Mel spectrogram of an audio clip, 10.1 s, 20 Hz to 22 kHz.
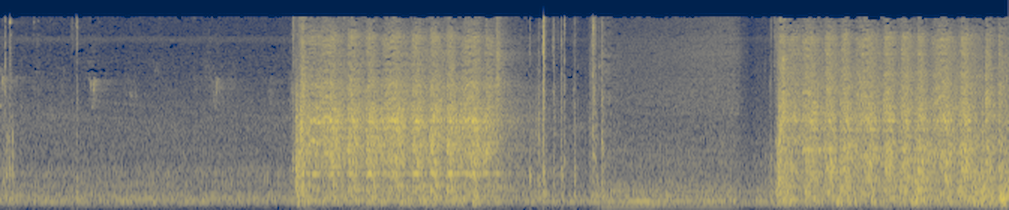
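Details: Mitsubishi Pajero, 4D56 SOHC diesel, starts and runs with a loud, heavy metallic knock over its clatter; teardown found a damaged connecting rod bearing, attributed to missed oil changes or poor-quality oil.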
